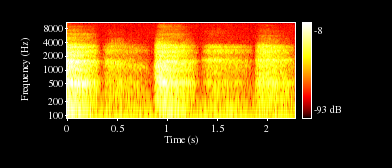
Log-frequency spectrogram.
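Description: A man breathing heavily through his open mouth, three breathy huffs about a second apart.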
